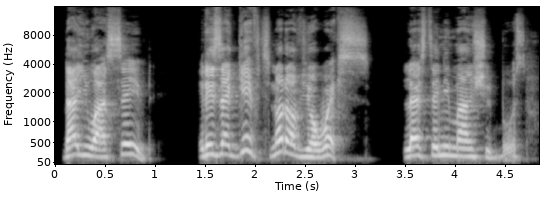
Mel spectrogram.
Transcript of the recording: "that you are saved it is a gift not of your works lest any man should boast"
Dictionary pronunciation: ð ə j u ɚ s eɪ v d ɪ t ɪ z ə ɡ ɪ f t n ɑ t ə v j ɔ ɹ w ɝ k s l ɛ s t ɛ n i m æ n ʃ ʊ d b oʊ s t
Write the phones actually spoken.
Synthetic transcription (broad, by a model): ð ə j u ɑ s eɪ v d ɪ t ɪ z ə ɡ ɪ f t n ɑ t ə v j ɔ w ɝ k s l ɛ s t ɛ n i m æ n ʃ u d b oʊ s t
